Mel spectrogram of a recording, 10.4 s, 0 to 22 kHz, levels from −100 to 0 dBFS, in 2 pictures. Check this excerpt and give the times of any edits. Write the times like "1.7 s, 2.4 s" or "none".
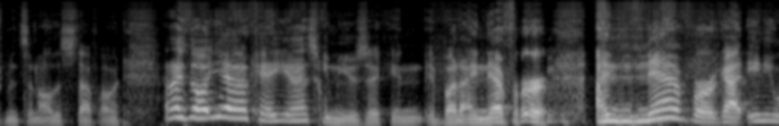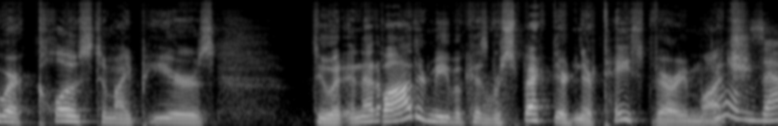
2.1 s, 7.3 s, 7.7 s, 8.4 s, 9.0 s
